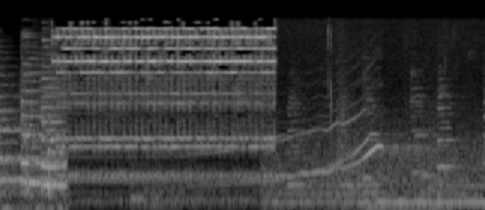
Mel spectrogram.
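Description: A mobile phone ringtone rings for about two seconds after the tail of a short music jingle, followed by a sound that rises steadily in pitch.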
